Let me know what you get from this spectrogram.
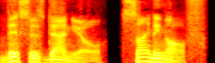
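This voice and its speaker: A man's voice: low voice, huge pitch swings, slow, gravelly, no echo, clean studio sound, full character voice. A synthetic-sounding male voice playing a formal news anchor reading a serious scripted emergency bulletin.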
